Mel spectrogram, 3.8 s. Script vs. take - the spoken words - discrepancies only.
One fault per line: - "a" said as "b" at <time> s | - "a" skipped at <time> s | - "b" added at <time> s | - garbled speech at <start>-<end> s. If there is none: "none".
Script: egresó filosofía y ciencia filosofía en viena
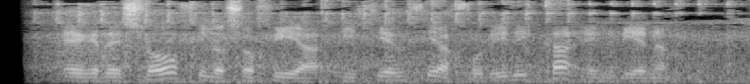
- "filosofía" said as "jurídica" at 2.2 s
